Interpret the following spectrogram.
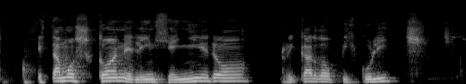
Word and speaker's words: Piskulich: estamos con el ingeniero Ricardo pisculich pronuncie bien pisculich o pisculich muy bien bien Cómo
